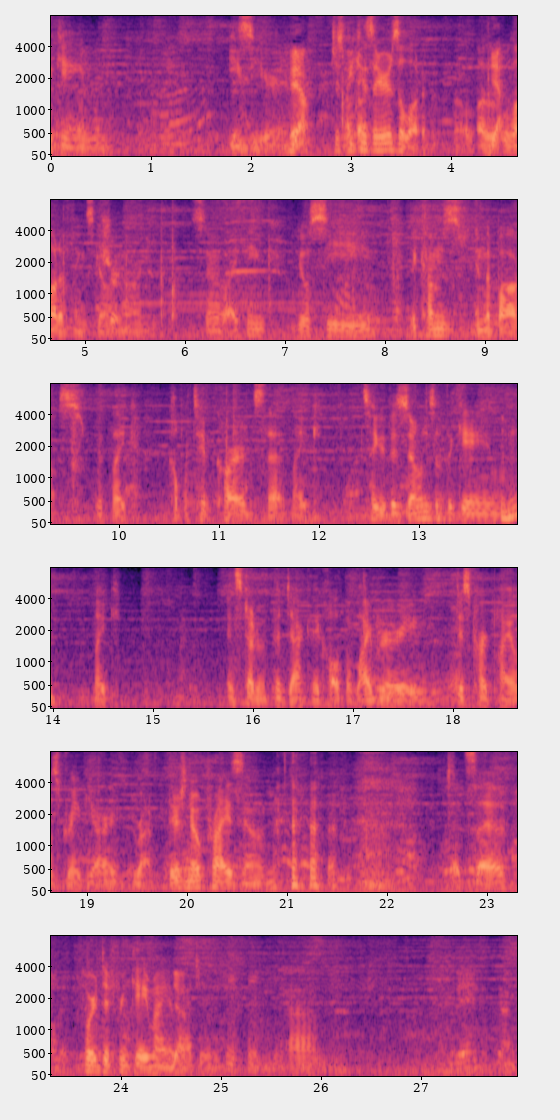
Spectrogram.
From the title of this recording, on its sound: Live at Doc's Comics and Games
